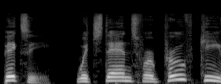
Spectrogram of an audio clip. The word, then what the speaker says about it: PKCE: The PKCE flow pronounced Pixie which stands for proof key for code exchange begins when a user wants to authenticate with an application.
